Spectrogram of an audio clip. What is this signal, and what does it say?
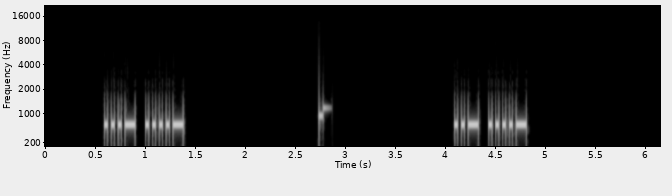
Morse code, heard as a keyed tone, about 36 wpm, 700 Hz. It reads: V4 U4
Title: All Cut Numbers - 2-Digit 35wpm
